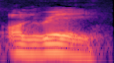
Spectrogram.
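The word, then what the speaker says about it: Henri: by another french artist henry matisse actually it's pronounced andre matisse in french and he came just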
